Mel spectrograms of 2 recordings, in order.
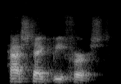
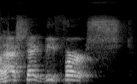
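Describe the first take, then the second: First: Said in the usual way. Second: Hashtag rising up high, slowly; high, slow hashtag be first. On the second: Shown as a demonstration. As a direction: sell hashtag be first with a lift. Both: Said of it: "So this week".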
